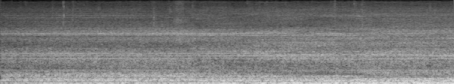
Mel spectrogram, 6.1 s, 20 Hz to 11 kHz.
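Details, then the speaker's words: Gas furnace with ECM blower switched by a 240 V coil relay sending 24 V: flame crosses quickly, steady roar of air and burners, no rattles or squeals; blower motor sounds good, normal operation. "Flame went all the way across real quick. We'll be able to hear when the blower comes on because of this relay."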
